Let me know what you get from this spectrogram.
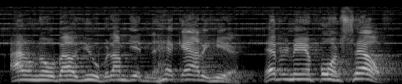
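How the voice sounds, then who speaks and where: Actor as bossy male crook, very echoey, brusque, conceited, slightly high voice, grumpy audio theater. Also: lively intonation, quick pace, background noise. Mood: alarmed, angry. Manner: brusque, exasperated. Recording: very echoey, music underneath.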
